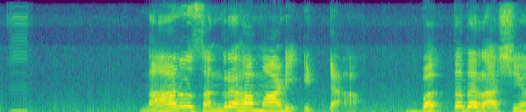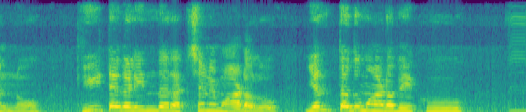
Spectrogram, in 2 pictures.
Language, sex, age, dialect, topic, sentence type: Kannada, male, 41-45, Coastal/Dakshin, agriculture, question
